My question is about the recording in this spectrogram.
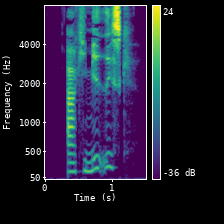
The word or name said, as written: arkimedisk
